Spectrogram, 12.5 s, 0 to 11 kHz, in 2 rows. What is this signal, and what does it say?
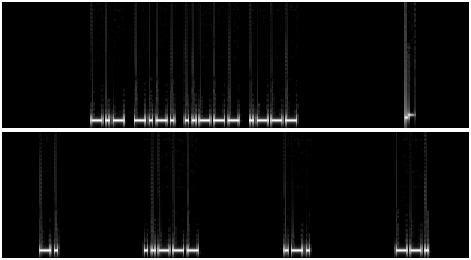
Morse code, heard as a keyed tone, about 25 wpm, spaced as for 11 wpm, 700 Hz. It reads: KC2J N2RG
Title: USA Call Signs - 8x Character Spacing - 25wpm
